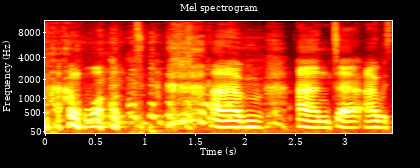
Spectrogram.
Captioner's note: laughter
